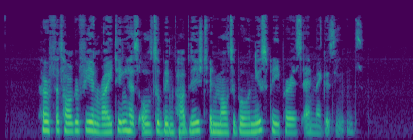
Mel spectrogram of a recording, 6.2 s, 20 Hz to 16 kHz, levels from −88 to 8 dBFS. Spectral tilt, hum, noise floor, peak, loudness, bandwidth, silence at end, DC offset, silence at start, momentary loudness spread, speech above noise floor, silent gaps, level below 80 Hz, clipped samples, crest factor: -5.5 dB/octave; none; -70 dBFS; -6 dBFS; -23 LUFS; 11.5 kHz; 0.8 s; under 0.1%; 0.6 s; 14 LU; 47 dB; none; -66 dBFS; under 0.1%; 16 dB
